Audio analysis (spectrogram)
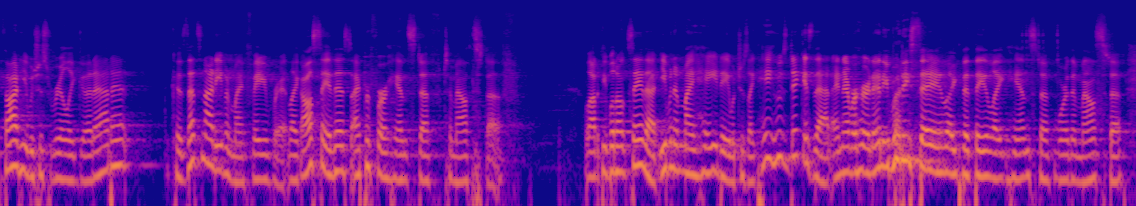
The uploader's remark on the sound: Located at The Co-Prosperity Sphere, a really cool space where the show is also recorded as a podcast for Lumpen Radio.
